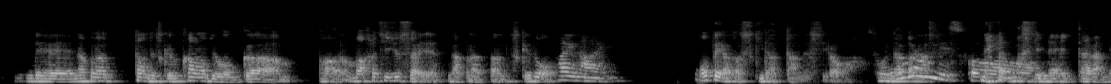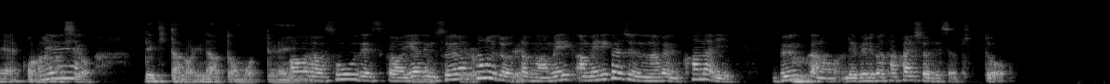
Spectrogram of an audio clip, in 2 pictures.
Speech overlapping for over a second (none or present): present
